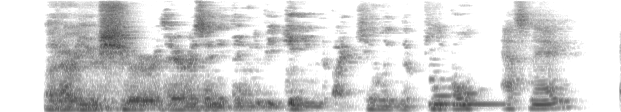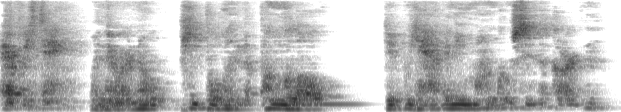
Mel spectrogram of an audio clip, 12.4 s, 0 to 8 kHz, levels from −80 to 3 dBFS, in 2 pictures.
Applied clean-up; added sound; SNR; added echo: classical method WPE with log-MMSE.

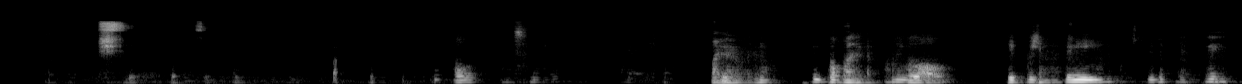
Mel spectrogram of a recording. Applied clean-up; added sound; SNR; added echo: neural mask model DeepFilterNet 3.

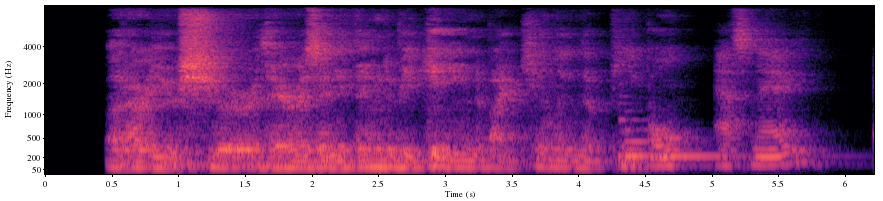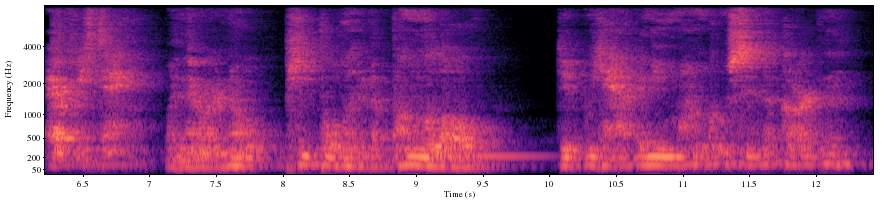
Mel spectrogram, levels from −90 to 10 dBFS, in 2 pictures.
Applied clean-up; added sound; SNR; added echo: none; Bowed string instrument; 13 dB; reverberation time 0.7 s.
